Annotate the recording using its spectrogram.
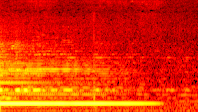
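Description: A wind instrument holds one long, steady note with fainter wavering higher tones above it. The note fades in the second half and stops at the end.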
